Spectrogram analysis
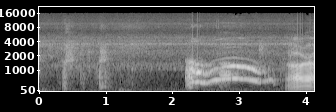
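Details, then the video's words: Female dog howling to ask for her ball; a person speaks briefly, then a loud arching howl rises and falls over about a second, and a second harmonic-rich cry begins soon after. "Dog asking for her ball"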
